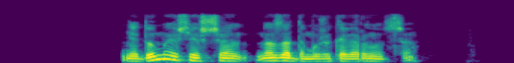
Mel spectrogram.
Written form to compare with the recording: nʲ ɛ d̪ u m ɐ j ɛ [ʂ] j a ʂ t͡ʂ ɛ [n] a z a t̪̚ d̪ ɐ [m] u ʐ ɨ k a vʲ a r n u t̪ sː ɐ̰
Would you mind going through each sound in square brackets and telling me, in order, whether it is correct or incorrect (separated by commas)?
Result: correct, correct, correct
